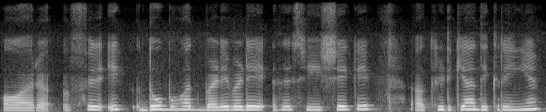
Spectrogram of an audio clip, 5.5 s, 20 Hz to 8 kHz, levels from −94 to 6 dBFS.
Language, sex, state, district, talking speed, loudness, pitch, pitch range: Hindi, male, Arunachal Pradesh, Lower Dibang Valley, 155 wpm, -15 LUFS, 225 Hz, 215-235 Hz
